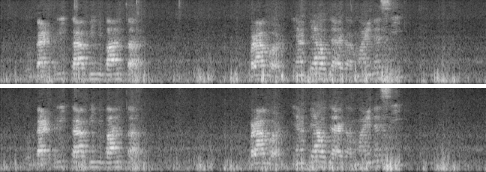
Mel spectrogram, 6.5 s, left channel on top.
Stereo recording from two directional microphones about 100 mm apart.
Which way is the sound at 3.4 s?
30° left (ahead or behind).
